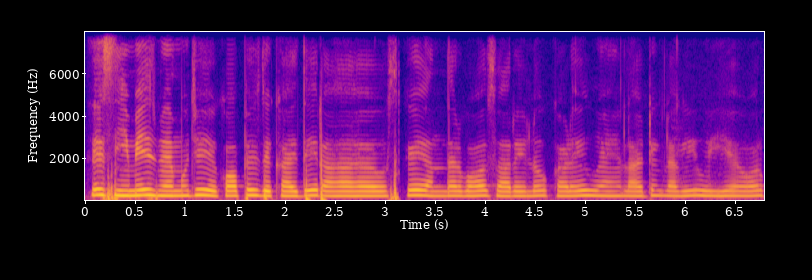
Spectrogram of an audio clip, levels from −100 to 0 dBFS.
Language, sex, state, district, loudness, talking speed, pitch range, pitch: Hindi, female, Uttar Pradesh, Budaun, -18 LUFS, 210 wpm, 225-240 Hz, 230 Hz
